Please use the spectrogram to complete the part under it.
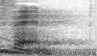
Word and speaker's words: Van: Mackenzie e Van. E se escreve V-A-N, como se fosse van, mas em inglês, com o sotaque, fica van.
